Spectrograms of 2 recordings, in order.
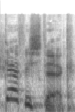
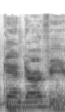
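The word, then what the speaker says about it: Gaffi stick: Now, do you pronounce it Gaffy stick or Gandalfi stick? Oh, Gaffy for sure. Yeah, it's Gaffy stick. I've heard Gandalfi. I don't know where it came from. Who's adding consonants?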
